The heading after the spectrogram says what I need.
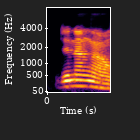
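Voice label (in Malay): "jenangau", Malay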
